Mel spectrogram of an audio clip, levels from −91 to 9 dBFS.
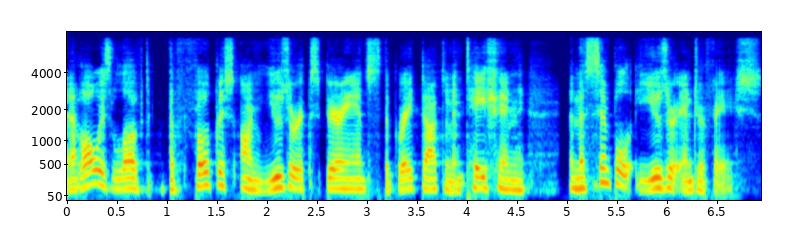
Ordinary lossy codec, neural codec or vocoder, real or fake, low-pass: MP3, 64 kbps; codec, 24 kHz, 1 kbps, SNAC; fake; 7.2 kHz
